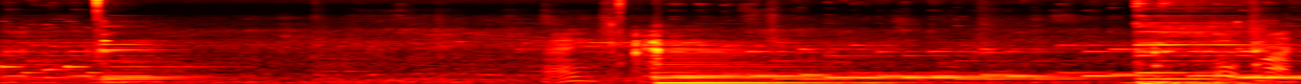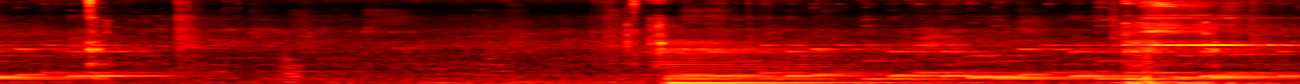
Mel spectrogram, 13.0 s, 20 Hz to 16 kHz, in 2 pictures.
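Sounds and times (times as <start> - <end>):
slot machine chime tune: 3.3 - 7.3, 9.8 - 13.0.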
